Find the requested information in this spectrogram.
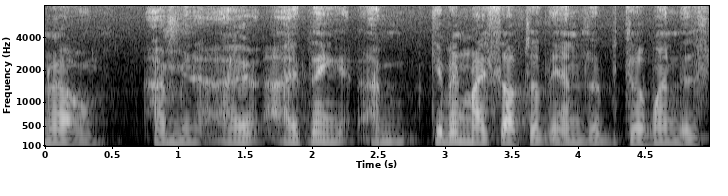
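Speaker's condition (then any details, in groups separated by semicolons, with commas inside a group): Parkinson's disease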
